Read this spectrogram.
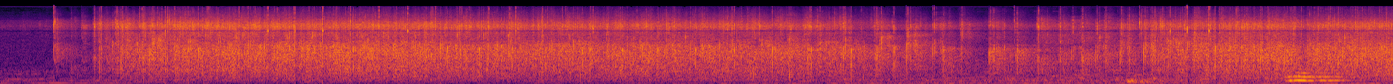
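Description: An audience applauds and cheers loudly in a large hall.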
